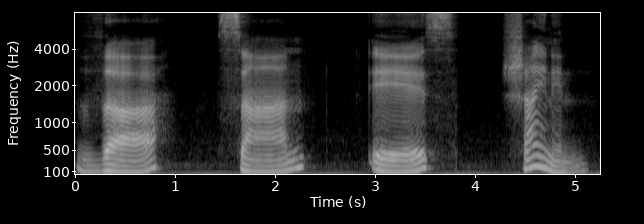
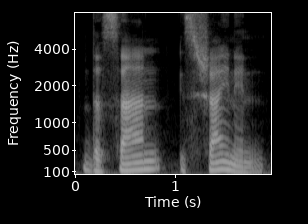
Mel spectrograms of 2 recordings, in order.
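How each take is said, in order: First: The sun is shining said one word at a time with a pause after each. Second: The sun is shining said smoothly as one phrase, very slow; slow whole sentence. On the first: Teacher models the sentence word by word for students. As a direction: space out every word of The sun is shining for learners to repeat. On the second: Teacher models the full sentence slowly for students to repeat. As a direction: glide through The sun is shining slowly without breaks. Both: Shown as a demonstration. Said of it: "Iga daba dheh".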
